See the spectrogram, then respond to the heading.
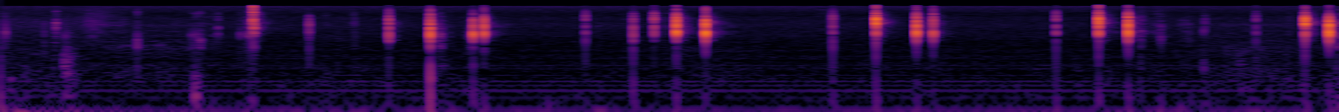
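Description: Long acrylic nails tap and click on the clear lenses and frame of small, hollow, blue plastic swim goggles held in the hand. Sixteen sharp, bright clicks come at an irregular pace. Each dies out almost instantly over a faint low hum.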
